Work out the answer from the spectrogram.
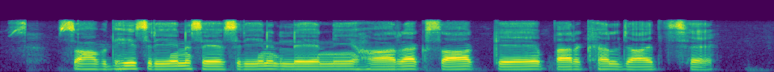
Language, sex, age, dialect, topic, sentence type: Maithili, male, 60-100, Southern/Standard, banking, statement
